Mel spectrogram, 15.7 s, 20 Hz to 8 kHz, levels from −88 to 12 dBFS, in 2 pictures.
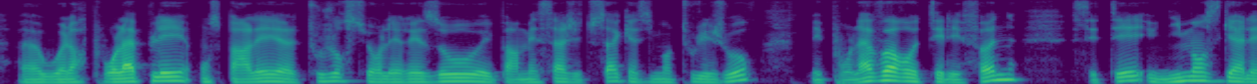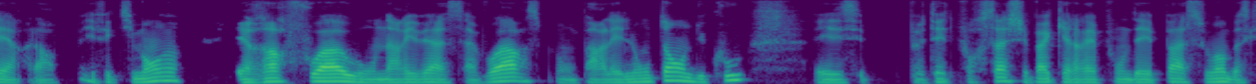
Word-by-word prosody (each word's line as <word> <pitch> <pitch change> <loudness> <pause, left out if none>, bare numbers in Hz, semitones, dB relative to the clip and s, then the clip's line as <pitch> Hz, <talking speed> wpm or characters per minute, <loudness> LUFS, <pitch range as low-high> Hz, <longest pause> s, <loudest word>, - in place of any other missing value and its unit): heu, 95 - -1
ou 100 +1 0
alors 105 +1 0
pour 110 +1 +1
l'appeler. 140 +5 +6
On 110 - -2
se - - -12
parlait, 115 +4 +2
heu, 100 - -5
toujours 130 +4 -3
sur 120 -5 -3
les 105 0 0
réseaux 120 +5 +2
et 105 - 0
par 95 +1 -4
message 100 +2 -2
et 95 - -8
tout - - -12
ça 130 +1 0
quasiment 105 -3 -5
tous 115 - -12
les 100 - -1
jours, 150 - +1 0.3
mais 90 - -5
pour 90 0 -8
l'avoir 140 +5 +7
au 130 - +4
téléphone, 115 - +1 0.3
c'était 135 - -1
une 100 -1 -2
immense 145 +1 +3
galère. 110 -8 +1
Alors 90 -1 -10
effectivement, 140 +7 -3 0.4
les 100 - 0
rares 120 +5 0
fois 130 -1 +5
où 105 - 0
on 95 - -3
arrivait 100 +2 -2
à 100 -2 -1
s'avoir, 120 +10 +1
c 130 - -14
on 90 -3 -11
parlait 95 0 -5
longtemps 115 +8 0
du 110 -4 -4
coup 165 - -2 0.4
et 95 0 -4
c'est 90 - -14 0.2
peut-être 105 -1 -8
pour 105 -3 -14
ça, 135 0 0
je 130 - -4
sais - - -7
pas 110 0 0
qu'elle 100 -1 -4
répondait 100 0 -4
pas 110 +3 -2
souvent 110 +2 -2
parce 95 -2 -8
que - - -23
110 Hz, 235 wpm, -23 LUFS, 100-130 Hz, 0.4 s, l'avoir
